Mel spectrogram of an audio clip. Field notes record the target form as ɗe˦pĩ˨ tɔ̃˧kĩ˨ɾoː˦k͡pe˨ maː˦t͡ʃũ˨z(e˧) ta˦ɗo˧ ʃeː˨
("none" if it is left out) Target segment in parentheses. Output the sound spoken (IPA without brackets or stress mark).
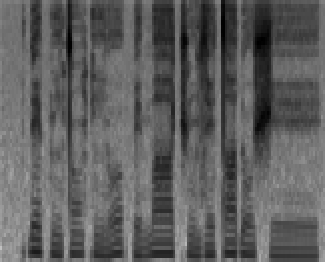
e˧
